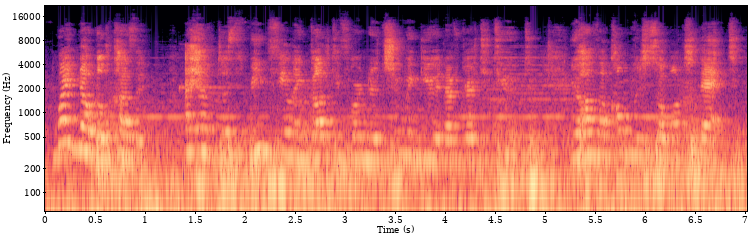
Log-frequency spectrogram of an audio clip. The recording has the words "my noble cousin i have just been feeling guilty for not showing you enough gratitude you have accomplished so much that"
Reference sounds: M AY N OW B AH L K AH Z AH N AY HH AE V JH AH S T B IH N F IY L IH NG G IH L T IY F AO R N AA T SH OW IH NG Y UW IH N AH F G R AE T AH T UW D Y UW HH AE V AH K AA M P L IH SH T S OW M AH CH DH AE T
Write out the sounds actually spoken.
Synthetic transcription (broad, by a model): M AY N OW B L K AH Z AH N AY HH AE V JH AH S T B IH N F IY L IH NG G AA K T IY F AO R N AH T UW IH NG Y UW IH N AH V G R AE T AH T UW D Y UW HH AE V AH K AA M P L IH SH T S OW M AH CH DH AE T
